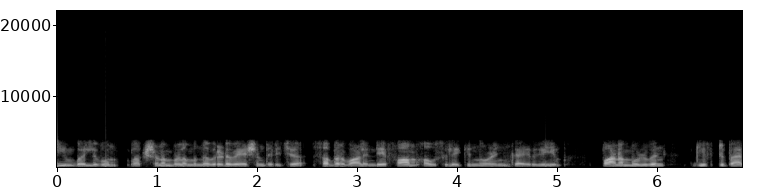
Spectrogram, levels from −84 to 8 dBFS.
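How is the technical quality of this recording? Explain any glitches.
The recording is a low-bitrate phone-style speech signal with clearly audible coding damage and several short glitches.

The whole clip carries G.729 codec coloration. At 8 kbit/s the codec rebuilds speech from a vocal tract model, a pitch predictor and a few pulses per frame, so the voice sounds rough and slightly synthetic. The band runs only from about 300 Hz to 3.5 kHz, so nothing bright or deep survives. Band-limiting alone would just sound muffled. The grainy, artificial texture is what marks this as coding.

At 1.11 to 1.16 s, 2.81 to 2.87 s and 4.46 to 4.54 s there is VoIP packet loss concealed by the speech codec. The first two gaps are 20 ms each, which fits a single lost packet. The third is 60 ms, which points to about three packets. With data missing, the decoder keeps extending the last pitch and filter at falling gain. 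The result is a short stretched sound that fades, and the voice stays weak briefly after each gap.

At 0.48 s and 4.88 s there are dropped buffers, likely from an overrun. A few milliseconds of audio were overwritten before they could be read, and the two sides were spliced together with no silence between them. Each one is an instant, small jump in the sound. Unlike the concealment glitches, there is no stretched tone and no fading tail.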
